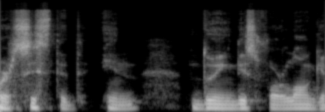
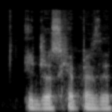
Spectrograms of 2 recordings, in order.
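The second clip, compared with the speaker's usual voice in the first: normal talking voice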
